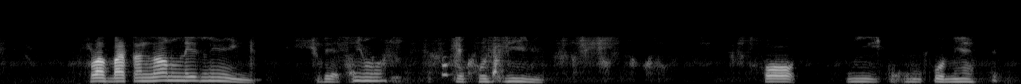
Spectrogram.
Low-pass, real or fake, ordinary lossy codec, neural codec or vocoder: 3.6 kHz; fake; AAC, 32 kbps; codec, 16 kHz, 1 kbps, FunCodec, trained on LibriTTS, 50 frames a second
